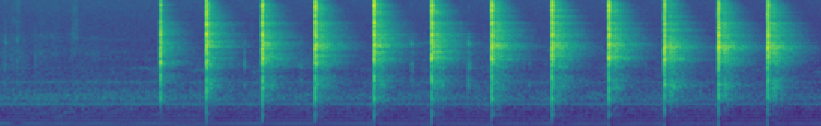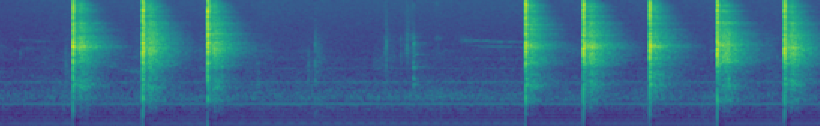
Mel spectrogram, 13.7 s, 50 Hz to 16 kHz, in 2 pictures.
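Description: Ball-pein hammer driving a steel roll pin into the gear knob of a Ferguson TED20 gear lever: sharp ringing taps about two a second, in three runs with short pauses between.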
